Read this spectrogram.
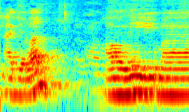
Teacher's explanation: Tanwin bertemu ain izhar jelas bunyinya, non matinya. Ajran tanpa ditahan enggak boleh.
